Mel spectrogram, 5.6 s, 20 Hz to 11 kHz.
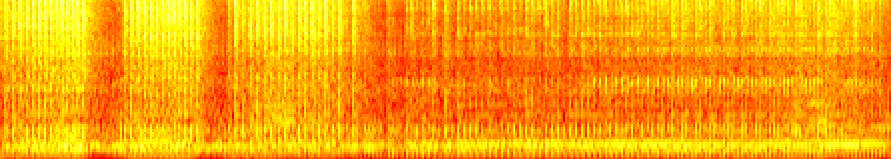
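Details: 1987 Kawasaki KX80 two-stroke after carburetor cleaning for a stuck float pouring fuel: loud buzzy note revving and settling to a steady tone after a couple of blips; the engine now runs.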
